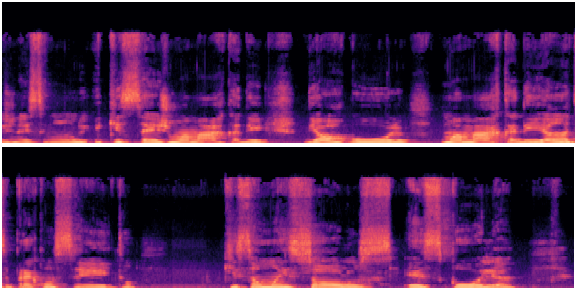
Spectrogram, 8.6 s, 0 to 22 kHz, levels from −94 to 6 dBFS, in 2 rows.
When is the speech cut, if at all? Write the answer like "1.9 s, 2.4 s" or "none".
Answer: 5.9 s, 7.2 s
